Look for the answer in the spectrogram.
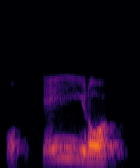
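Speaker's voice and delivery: "coqueiro" very slow, all three syllables drawn out. Shown as a demonstration. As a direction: spell out "coqueiro" as co-quei-ro, each syllable full. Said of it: "todas as três sílabas bem pronunciadas".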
